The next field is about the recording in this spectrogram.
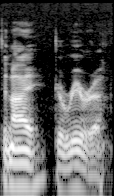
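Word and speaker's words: Danai Gurira: for the last episode i've been telling you how to say it for weeks deny right and look i put it in parentheses how to pronounce it actually actually deny guerrero so episode one black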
